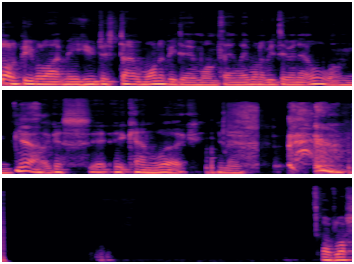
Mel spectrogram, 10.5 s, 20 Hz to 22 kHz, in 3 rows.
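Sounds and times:
speech: 0.0 - 7.1, 10.2 - 10.4
soft throat clearing: 5.8 - 7.1
cough: 6.2 - 7.1.

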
